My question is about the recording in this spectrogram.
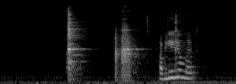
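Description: A metal spoon clinking twice against a white ceramic bowl of salsa, about half a second apart; the first clink is sharp and rings briefly.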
